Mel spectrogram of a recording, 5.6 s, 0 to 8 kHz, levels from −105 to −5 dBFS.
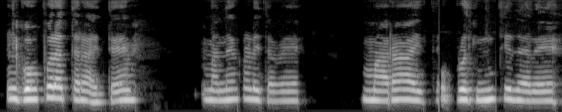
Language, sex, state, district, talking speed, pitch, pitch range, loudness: Kannada, female, Karnataka, Gulbarga, 85 wpm, 225 Hz, 210-240 Hz, -31 LUFS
